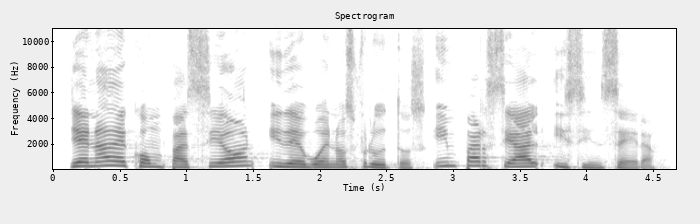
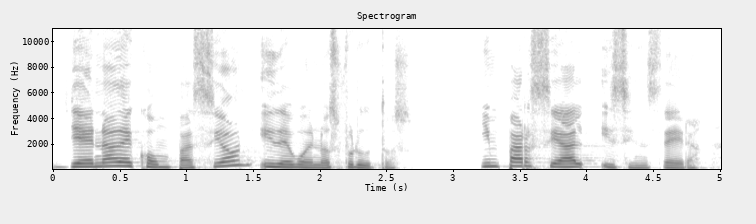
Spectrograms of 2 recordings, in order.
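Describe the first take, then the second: No difference in how they are said.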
